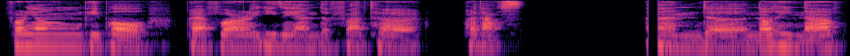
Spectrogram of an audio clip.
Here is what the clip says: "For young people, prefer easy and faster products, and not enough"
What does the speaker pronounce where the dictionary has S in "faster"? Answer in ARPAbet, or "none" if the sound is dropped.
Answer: none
